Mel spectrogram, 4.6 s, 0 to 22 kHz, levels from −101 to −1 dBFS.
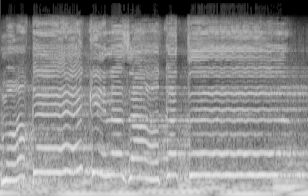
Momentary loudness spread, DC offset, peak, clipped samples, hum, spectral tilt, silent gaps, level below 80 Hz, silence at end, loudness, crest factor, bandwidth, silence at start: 2 LU; under 0.1%; 0 dBFS; under 0.1%; 60 Hz at -35 dBFS; -3.5 dB/octave; none; -20 dBFS; 0 s; -12 LUFS; 12 dB; 16 kHz; 0 s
